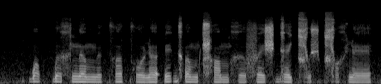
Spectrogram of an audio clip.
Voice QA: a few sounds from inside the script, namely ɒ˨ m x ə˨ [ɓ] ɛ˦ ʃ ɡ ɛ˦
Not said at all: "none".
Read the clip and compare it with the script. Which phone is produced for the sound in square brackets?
f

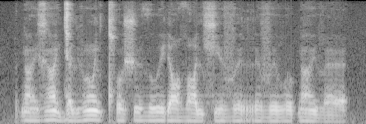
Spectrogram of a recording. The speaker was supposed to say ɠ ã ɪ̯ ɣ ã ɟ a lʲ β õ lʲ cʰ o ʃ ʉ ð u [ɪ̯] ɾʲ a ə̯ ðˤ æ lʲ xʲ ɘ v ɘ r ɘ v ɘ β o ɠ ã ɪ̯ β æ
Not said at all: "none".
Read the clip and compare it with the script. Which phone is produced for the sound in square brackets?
ɪ̯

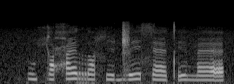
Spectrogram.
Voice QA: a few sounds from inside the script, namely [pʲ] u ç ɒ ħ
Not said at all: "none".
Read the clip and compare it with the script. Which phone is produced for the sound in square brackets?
p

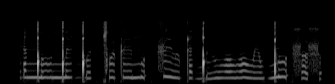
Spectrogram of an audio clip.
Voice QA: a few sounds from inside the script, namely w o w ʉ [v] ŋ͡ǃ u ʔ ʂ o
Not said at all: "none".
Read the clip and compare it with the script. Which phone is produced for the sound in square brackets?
w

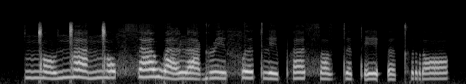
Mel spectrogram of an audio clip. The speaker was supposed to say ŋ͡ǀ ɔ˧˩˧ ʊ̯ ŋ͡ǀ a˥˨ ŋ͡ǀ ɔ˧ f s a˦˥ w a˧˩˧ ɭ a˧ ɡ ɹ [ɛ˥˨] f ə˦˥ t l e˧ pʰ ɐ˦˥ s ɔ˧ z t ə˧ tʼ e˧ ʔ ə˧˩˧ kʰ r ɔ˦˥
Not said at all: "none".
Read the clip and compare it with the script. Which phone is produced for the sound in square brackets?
e˥˨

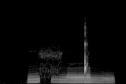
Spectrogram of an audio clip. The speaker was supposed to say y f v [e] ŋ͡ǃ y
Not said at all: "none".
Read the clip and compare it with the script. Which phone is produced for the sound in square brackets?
y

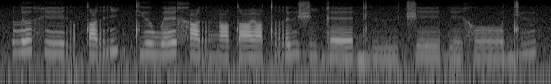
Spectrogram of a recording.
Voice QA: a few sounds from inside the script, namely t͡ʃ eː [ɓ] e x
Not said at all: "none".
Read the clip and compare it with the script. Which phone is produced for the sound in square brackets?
ɓ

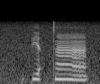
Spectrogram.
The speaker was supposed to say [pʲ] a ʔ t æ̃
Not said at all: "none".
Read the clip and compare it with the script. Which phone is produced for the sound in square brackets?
pʲ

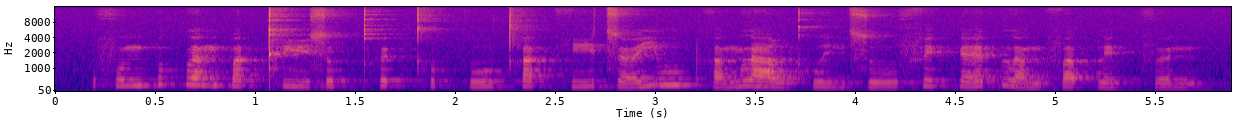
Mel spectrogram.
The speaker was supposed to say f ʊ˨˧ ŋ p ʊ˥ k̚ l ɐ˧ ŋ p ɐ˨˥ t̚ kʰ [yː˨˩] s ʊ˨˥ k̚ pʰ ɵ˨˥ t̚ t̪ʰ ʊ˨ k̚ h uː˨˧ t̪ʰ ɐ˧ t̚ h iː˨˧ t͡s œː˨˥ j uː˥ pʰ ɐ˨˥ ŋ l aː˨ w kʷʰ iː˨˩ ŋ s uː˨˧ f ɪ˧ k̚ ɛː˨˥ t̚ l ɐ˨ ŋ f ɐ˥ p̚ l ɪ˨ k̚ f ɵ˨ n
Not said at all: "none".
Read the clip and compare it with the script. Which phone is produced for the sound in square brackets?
yː˨˩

